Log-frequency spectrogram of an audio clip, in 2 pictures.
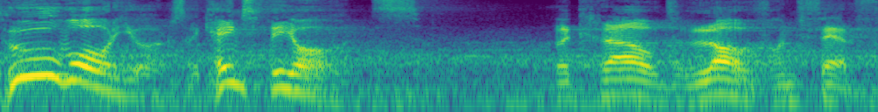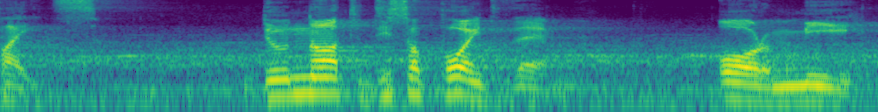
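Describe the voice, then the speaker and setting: A man's voice: mid-range voice, big pitch swings, slow pace, gravelly, full character voice. An actor playing a blunt, sardonic arena boss and fight promoter in a video game, teasing his fighters. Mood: mocking, stern. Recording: noisy arena ambience behind.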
